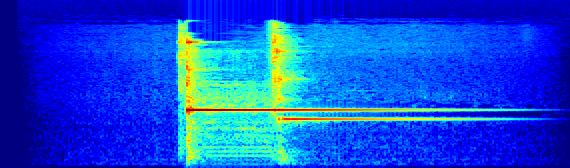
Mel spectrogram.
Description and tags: Door Bell Rings
Door bell ringing once. Recorded with CanonLegria camcorder.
